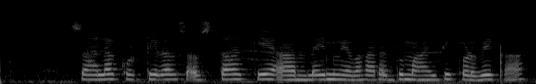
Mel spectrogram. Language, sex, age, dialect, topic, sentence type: Kannada, female, 25-30, Dharwad Kannada, banking, question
